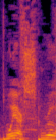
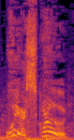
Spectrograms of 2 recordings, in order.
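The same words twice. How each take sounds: First: It is said in a defeated, gloomy tone. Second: It is said in an upbeat, cheerful tone.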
